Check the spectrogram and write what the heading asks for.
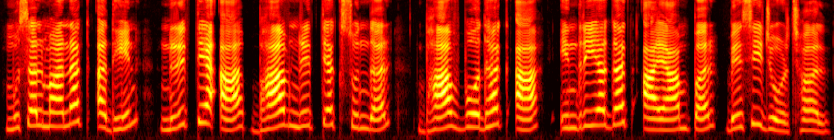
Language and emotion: Maithili, neutral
